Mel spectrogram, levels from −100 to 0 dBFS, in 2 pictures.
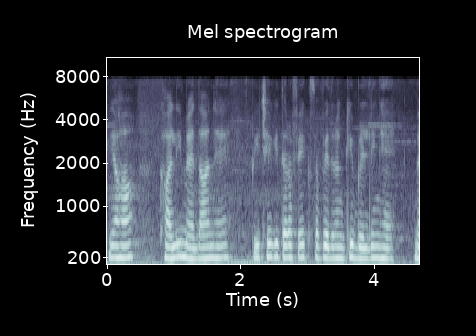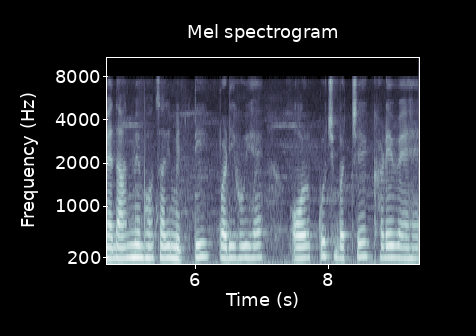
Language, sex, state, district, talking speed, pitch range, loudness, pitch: Hindi, female, Bihar, West Champaran, 175 wpm, 180-195 Hz, -14 LUFS, 190 Hz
